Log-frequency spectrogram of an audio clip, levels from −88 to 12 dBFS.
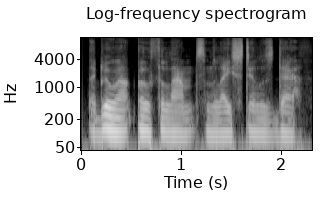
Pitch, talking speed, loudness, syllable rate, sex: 100 Hz, 285 wpm, -19 LUFS, 5.2 syllables/s, male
